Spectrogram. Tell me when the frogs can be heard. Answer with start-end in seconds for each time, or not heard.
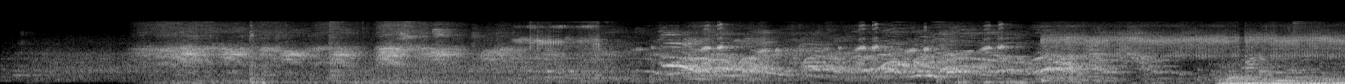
5.1-13.4.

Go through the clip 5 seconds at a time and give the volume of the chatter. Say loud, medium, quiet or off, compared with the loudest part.
quiet, loud, loud.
